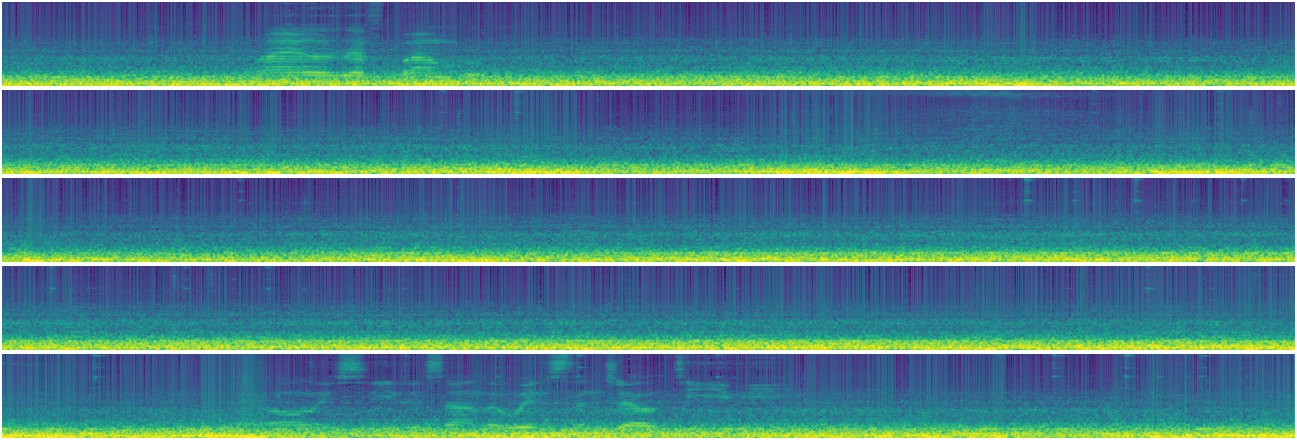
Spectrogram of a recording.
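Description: Steady low rumble of a car's engine and tyres on the road, heard from inside the cabin while driving, with brief snatches of voice about two seconds in and near the end.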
